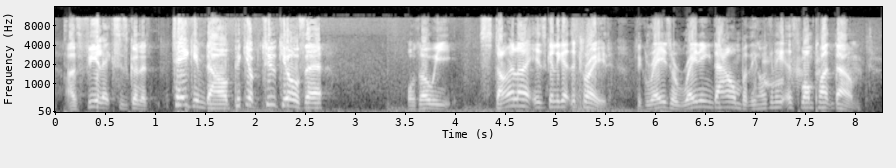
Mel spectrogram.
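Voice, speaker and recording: A man speaks at a very fast pace in a high pitch with lively intonation. Noticeable background noise is present. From Britain. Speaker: esports caster. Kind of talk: live commentary. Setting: live stream.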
